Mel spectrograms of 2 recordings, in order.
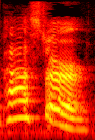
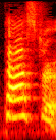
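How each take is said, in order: First: High, somewhat loud second call; calling out again. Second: High, loud call across the room. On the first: The speaker calling the pastor a second time, raised. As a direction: call him once more, a bit less hard. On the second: The speaker calling out loudly to the pastor at the repast. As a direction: call out to get his attention. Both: Retold or imitated.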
